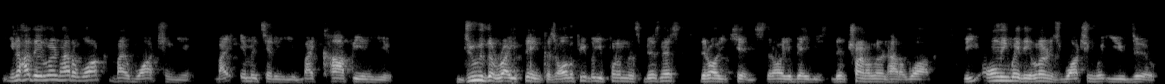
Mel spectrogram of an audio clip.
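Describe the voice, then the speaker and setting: A man giving an energetic, repetitive motivational training talk as a network marketing trainer. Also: mid-range voice, fast talker, breathy edge, no echo, muffled recording. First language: English.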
